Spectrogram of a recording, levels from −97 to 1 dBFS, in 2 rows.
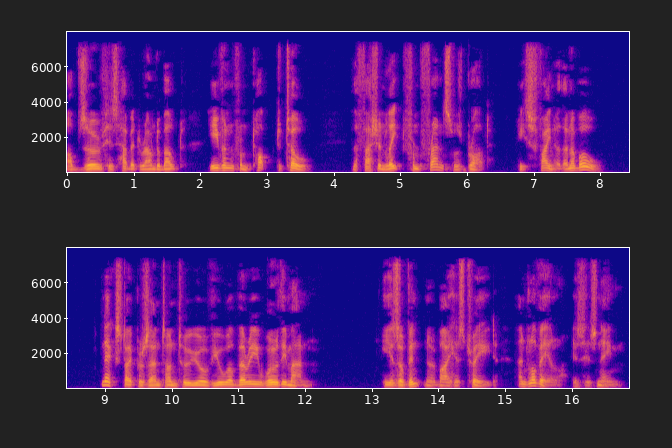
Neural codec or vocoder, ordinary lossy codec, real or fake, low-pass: none; AAC, 48 kbps; real; 7.2 kHz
